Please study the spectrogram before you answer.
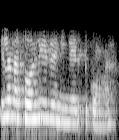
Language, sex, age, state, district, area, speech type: Tamil, female, 45-60, Tamil Nadu, Madurai, urban, conversation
